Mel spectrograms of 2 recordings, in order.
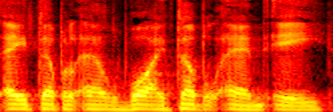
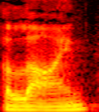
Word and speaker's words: Allynne: I'm so glad you said that because I also wasn't sure how to pronounce her surname either, which is Allynne. Mm-hmm. I've been saying Aline all week, and clearly it's not Aline.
